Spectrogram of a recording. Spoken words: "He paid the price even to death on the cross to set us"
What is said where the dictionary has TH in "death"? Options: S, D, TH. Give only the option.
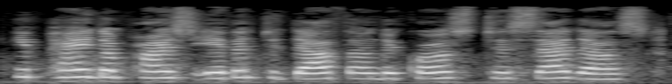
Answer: TH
